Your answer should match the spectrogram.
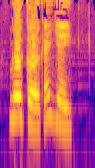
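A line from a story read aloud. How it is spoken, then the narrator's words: Angry woman. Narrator (Vietnamese): nàng bỗng nhiên không nhịn được, tức giận nói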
